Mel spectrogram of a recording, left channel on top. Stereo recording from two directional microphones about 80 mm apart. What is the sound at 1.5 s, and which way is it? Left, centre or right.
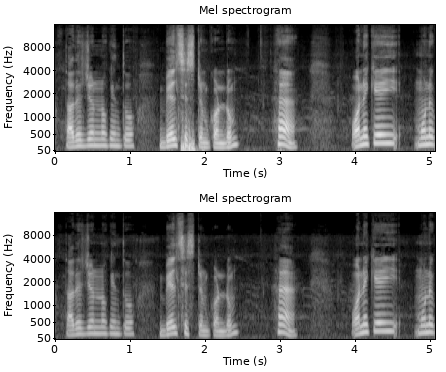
Speech, left.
